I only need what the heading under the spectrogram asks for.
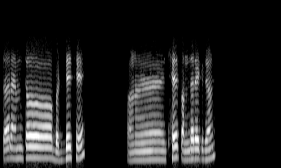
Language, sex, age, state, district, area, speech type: Gujarati, male, 18-30, Gujarat, Surat, urban, conversation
